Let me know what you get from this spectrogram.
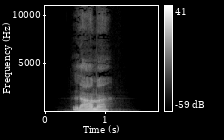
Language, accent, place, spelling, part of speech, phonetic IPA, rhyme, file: German, Germany, Berlin, lahmer, adjective, [ˈlaːmɐ], -aːmɐ, De-lahmer.ogg
- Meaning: inflection of lahm: 1. strong/mixed nominative masculine singular 2. strong genitive/dative feminine singular 3. strong genitive plural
